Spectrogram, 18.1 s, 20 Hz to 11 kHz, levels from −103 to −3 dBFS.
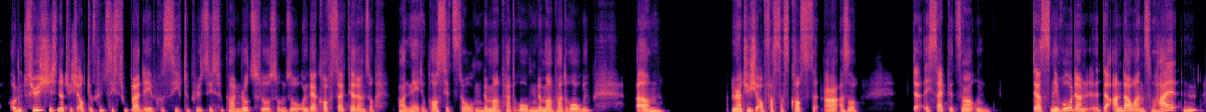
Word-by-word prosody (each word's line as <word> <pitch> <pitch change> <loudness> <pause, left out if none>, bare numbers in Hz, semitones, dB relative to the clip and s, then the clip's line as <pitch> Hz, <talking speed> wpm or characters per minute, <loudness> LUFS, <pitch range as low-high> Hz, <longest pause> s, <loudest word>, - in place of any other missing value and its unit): und 200 -3 +1
psychisch 235 0 +1
natürlich 200 -2 -1
auch, - - 0
du 205 0 -6
fühlst 215 +2 -7
dich 210 - -8
super 210 -1 +2
depressiv, 190 -1 -5
du 190 - -11
fühlst 210 +4 -6
dich 195 -2 -7
super 195 -2 -4
nutzlos 185 -2 -2
und 180 - -6
so 175 -1 -3
und 185 0 -3
der 180 - +5
Kopf 195 +1 0
sagt 190 - -2
ja 190 - +4
dann 175 -1 0
so: - - -9 0.3
„Oh 160 - -1
ne, 145 0 -3
du 140 - -10
brauchst 170 0 0
jetzt 160 +2 -8
Drogen. 165 -2 -2
Nimm 180 +2 +1
mal 190 -1 +4
'n 165 - -10
paar 175 +2 -4
Drogen, 175 0 -1
nimm 175 +2 0
mal 190 - +5
'n - - -10
paar 180 0 -1
Drogen." 175 +2 0 0.7
Ähm 170 -1 +3 1.0
natürlich 200 +2 +4
auch, 170 - +1
was 190 - -2
das - - -8
kostet, 195 -1 -1
ne? - - +5
Also, 170 0 -2 0.8
de - - +3
ich 185 -1 -4
sage 200 -2 +2
jetzt 205 - -6
mal, 190 -1 +5
um 185 -2 -6 0.6
das 190 -2 +4
Niveau 200 +3 +4
dann, 185 -5 +3
äh, 180 - -6
da - - +2
andauernd 190 -4 +3
zu 170 +1 -7
halten 220 +2 +3
190 Hz, 200 wpm, -24 LUFS, 175-200 Hz, 1.0 s, der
